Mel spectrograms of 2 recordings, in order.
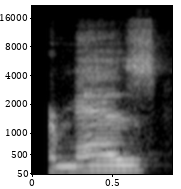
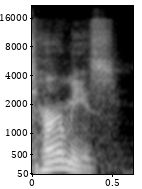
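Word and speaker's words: Hermès: I I think it's I think it's Hermes I thought it was Hermes I don't think you pronounced the h okay well anyway so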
